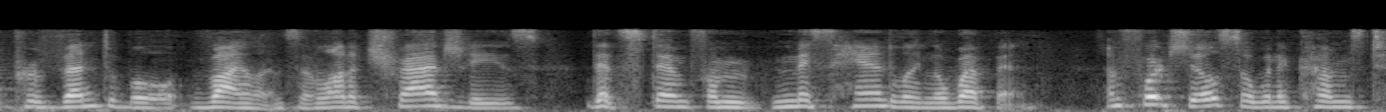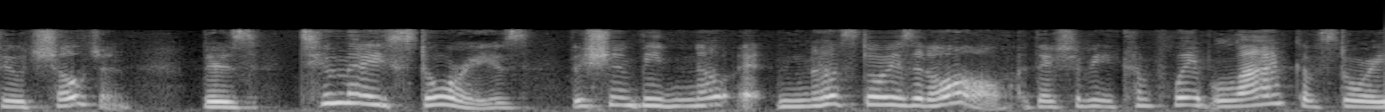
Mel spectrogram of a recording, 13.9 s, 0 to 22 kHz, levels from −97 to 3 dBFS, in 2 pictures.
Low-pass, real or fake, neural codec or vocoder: 7.2 kHz; fake; codec, 16 kHz, 1.1 kbps, Voila-Tokenizer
